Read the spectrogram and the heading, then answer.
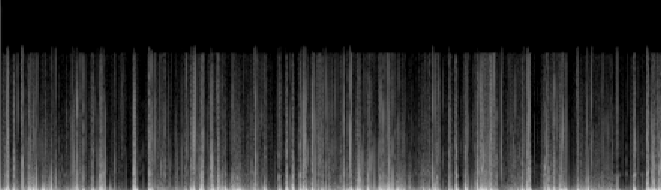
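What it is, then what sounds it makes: Silicone ear microphone. A white plastic ear tool held in fingertips scrapes inside the ear canal of a grey, soft but solid silicone ear-shaped microphone on a round base. Dense, rapid scratching and crackling fills the clip, heavy in deep low-end thumps with little brightness, and each scrape dies away almost instantly.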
